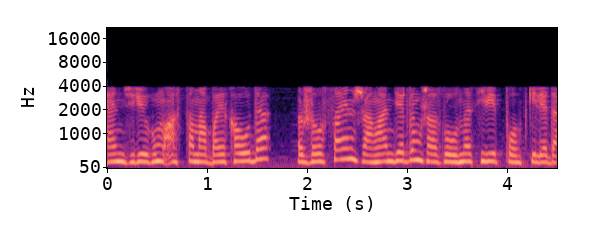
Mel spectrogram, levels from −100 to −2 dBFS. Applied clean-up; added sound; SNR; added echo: none; none; none; none.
